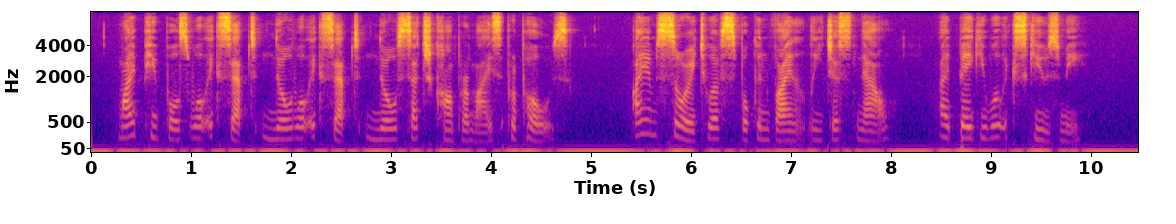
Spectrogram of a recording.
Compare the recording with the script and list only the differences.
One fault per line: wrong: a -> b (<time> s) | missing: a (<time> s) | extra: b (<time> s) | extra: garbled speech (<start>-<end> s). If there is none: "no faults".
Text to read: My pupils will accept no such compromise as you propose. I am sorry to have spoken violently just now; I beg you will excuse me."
extra: will accept no (2.0 s)
missing: as you (4.1 s)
